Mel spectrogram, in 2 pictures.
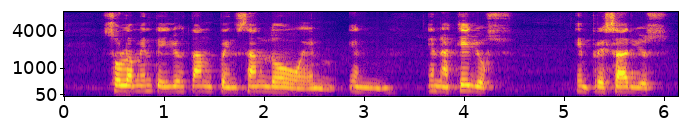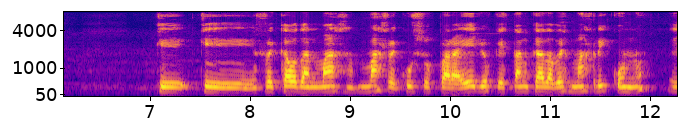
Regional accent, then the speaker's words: Bolivia; somos parte nosotros como bolivianos en Riverón porque somos afluentes del Madera

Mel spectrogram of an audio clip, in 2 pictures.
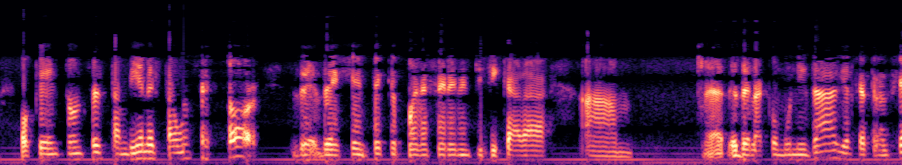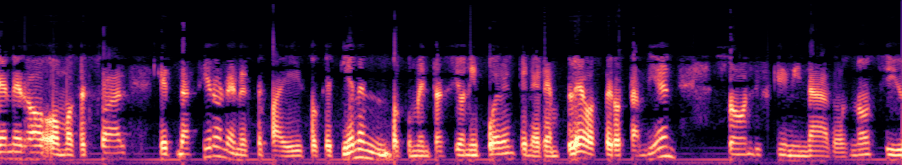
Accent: Mexico; moved away

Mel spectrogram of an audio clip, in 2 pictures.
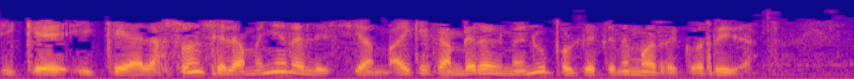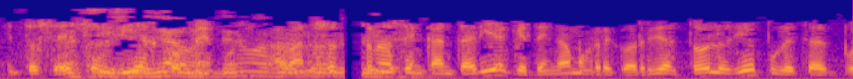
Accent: Capilla del Señor, Buenos Aires Province, Argentina; De Capilla del Señor.

